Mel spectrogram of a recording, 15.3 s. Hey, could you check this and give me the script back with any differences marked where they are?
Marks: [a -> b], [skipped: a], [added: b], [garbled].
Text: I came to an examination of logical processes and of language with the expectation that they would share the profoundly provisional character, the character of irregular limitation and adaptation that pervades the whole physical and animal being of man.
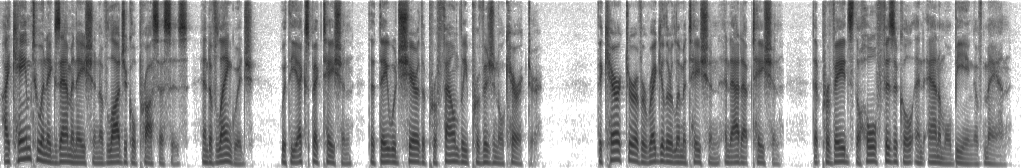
I came to an examination of logical processes and of language with the expectation that they would share the profoundly provisional character, the character of irregular limitation and adaptation that pervades the whole physical and animal being of man.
